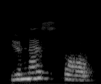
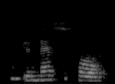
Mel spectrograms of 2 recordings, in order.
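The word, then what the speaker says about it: UNESCO: எப்ப யார் பதிவு செய்வாங்க யுனெஸ்கோ யுனெஸ்கோ யுனெஸ்கோ இஸ் அக்ரன்ட் then spelling it அஸ் a word United agent அந்த எழுத்துக்களை உச்சரிக்கும் பொழுது ஒரு வார்த்தையை எப்படி நம்ம ப்ரொனௌன்ஸ் பண்றோமோ அப்படி ப்ரொனௌன்ஸ் பண்ணனும் இது எங்க மேம் வார்த்தை அப்படின்னு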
